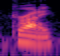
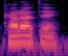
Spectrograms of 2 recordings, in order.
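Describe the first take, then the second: First: It is said with an English pronunciation. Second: It is said with a Japanese-style pronunciation.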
